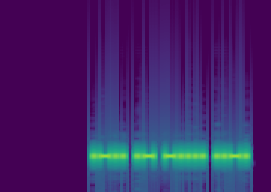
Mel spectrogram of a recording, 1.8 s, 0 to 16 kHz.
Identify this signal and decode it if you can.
Morse code, heard as a keyed tone, about 47 wpm, 700 Hz. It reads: LA6F
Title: DXCC-100 Call Signs - 4 Characters - Repeated 3x - 50wpm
